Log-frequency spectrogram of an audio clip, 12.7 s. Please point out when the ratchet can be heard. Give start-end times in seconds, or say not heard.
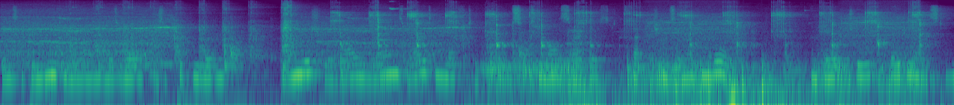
0.8-12.4.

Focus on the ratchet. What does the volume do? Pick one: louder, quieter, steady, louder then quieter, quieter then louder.
louder.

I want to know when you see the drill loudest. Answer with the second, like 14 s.
2 s.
